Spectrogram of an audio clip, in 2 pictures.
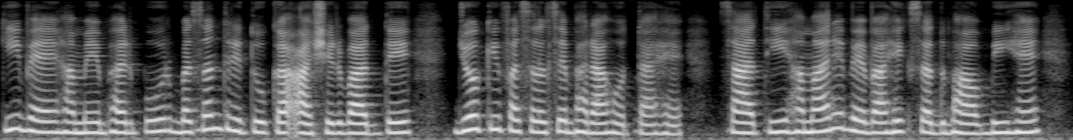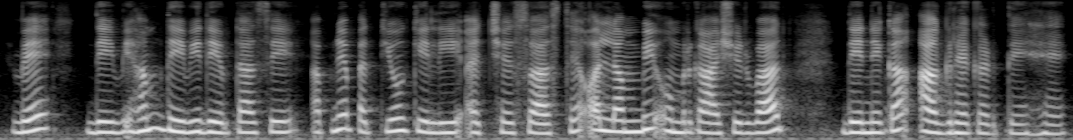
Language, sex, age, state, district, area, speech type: Hindi, female, 30-45, Rajasthan, Jaipur, urban, spontaneous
